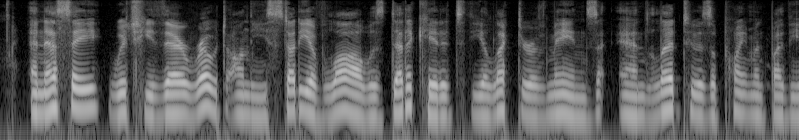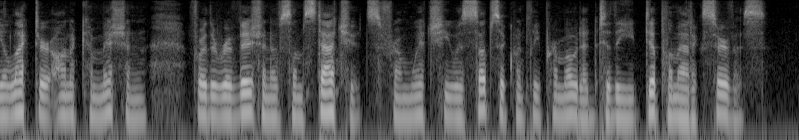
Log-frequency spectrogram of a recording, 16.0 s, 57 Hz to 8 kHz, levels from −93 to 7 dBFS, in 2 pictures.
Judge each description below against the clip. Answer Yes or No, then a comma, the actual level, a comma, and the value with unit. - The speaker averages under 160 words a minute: No, average, 175 wpm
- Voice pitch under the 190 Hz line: Yes, low, 135 Hz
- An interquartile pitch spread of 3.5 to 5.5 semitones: No, average, 2.7 semitones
